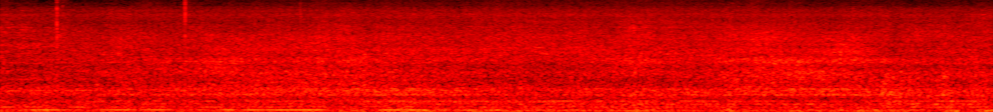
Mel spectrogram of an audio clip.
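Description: A commuter train's locomotive running as the train passes some distance away: a steady low engine hum over outdoor rumble. The hum is strongest for the first few seconds, fades, and comes back near the end.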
